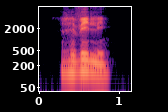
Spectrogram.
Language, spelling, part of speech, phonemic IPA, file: French, révéler, verb, /ʁe.ve.le/, Fr-révéler.ogg
- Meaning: 1. to reveal, to give away 2. to develop (a photo) 3. to emerge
